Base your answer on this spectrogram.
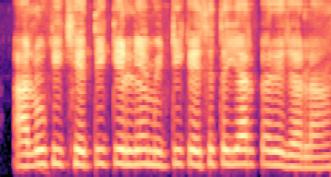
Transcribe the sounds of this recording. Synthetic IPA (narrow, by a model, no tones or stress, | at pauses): aːlukikʰeːt̪ikeliemɪʈːikɛːset̪ɐjːaːɾkɐɾed͡ʒaːlaː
